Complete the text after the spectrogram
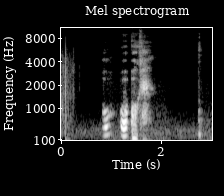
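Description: A man speaks briefly with animation, close to a microphone.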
